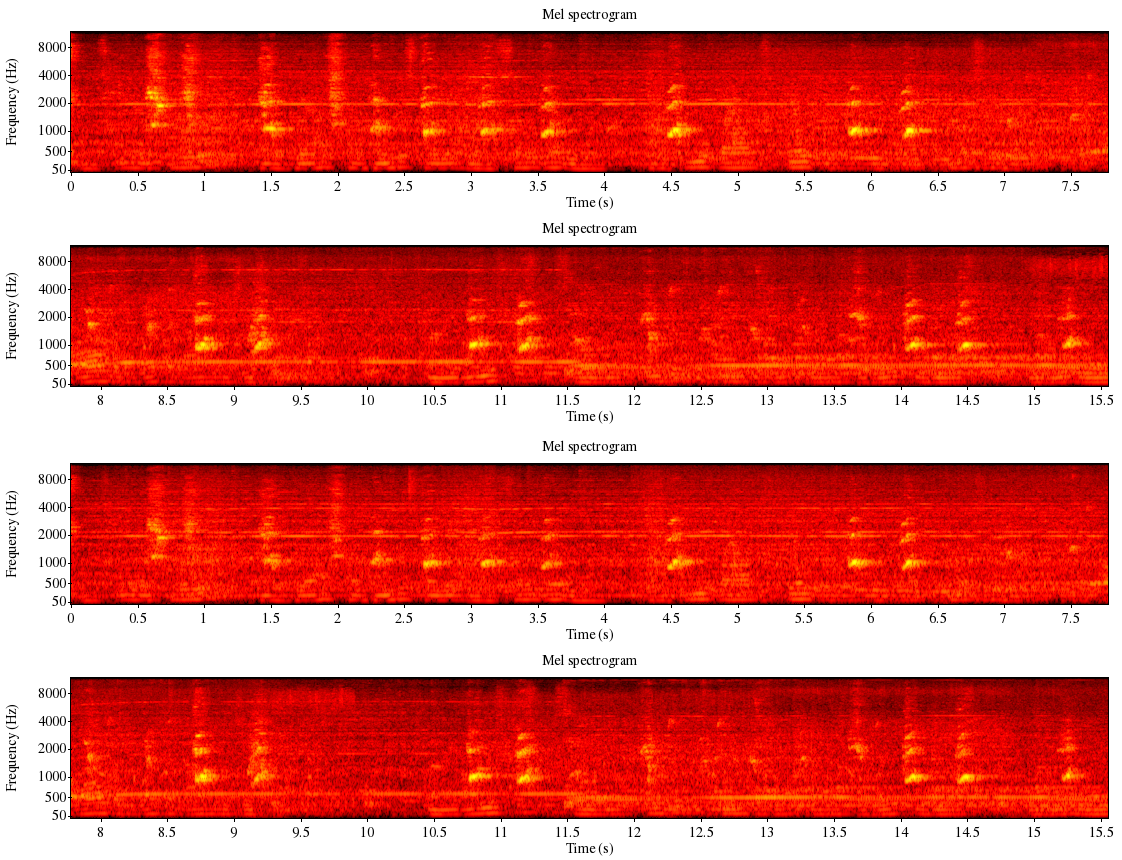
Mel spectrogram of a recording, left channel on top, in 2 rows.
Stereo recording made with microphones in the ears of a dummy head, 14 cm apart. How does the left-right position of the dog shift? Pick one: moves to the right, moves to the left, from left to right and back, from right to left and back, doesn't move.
moves to the right.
